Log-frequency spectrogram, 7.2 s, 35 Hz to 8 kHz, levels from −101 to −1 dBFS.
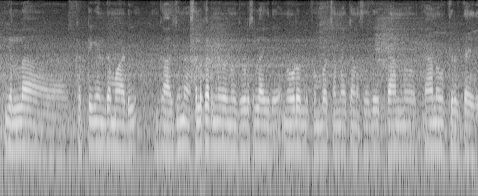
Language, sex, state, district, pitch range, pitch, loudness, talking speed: Kannada, male, Karnataka, Belgaum, 120-130 Hz, 125 Hz, -20 LUFS, 125 wpm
